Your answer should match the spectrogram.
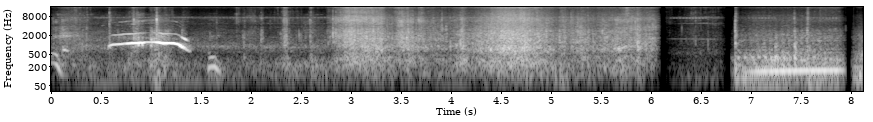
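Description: A plastic tarp cover rustling as it is pulled off a Suzuki Alto, with one short, loud rising-and-falling call about a second in. Near the end, the car's engine running steadily, heard from inside the cabin.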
